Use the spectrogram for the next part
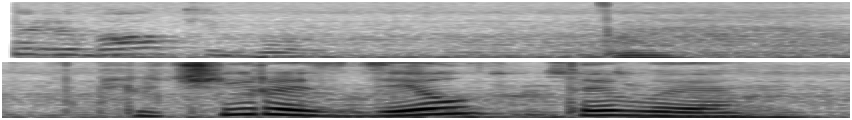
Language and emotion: Russian, neutral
